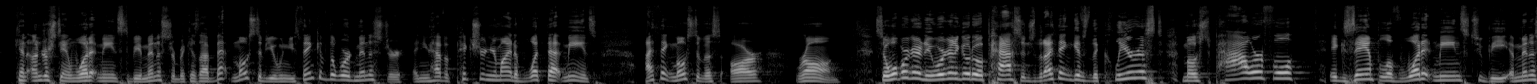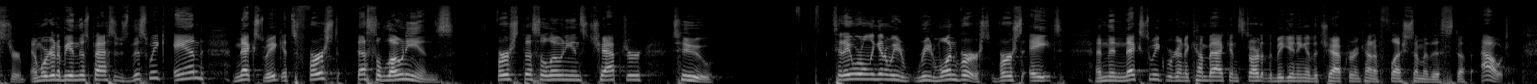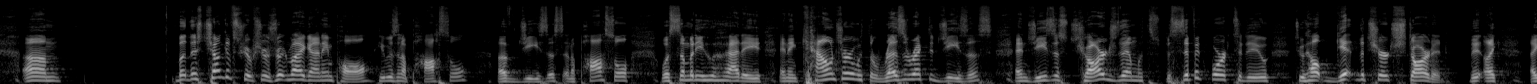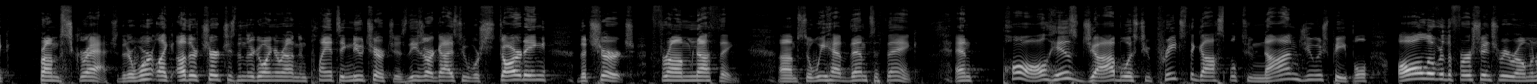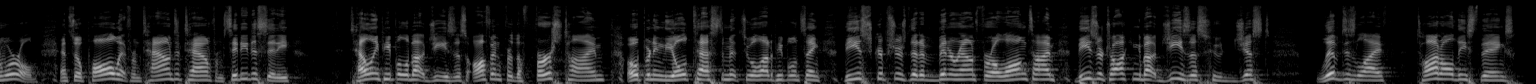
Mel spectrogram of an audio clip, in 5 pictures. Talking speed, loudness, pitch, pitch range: 225 wpm, -29 LUFS, 195 Hz, 165-225 Hz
